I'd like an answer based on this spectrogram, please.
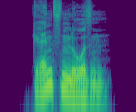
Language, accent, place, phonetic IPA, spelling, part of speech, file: German, Germany, Berlin, [ˈɡʁɛnt͡sn̩loːzn̩], grenzenlosen, adjective, De-grenzenlosen.ogg
- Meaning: inflection of grenzenlos: 1. strong genitive masculine/neuter singular 2. weak/mixed genitive/dative all-gender singular 3. strong/weak/mixed accusative masculine singular 4. strong dative plural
